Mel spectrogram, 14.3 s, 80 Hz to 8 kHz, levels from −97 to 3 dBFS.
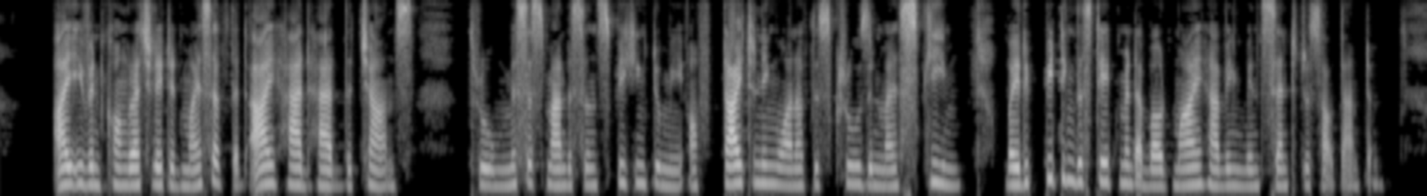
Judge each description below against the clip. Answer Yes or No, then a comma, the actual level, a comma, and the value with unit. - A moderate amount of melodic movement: No, narrow, 1.8 semitones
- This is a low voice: No, high, 210 Hz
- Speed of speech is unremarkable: Yes, average, 150 wpm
